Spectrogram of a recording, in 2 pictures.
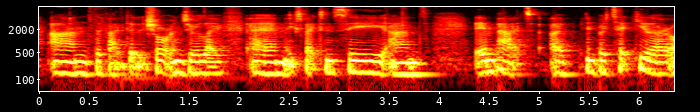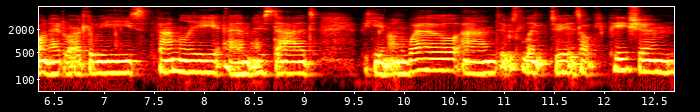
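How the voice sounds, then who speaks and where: A woman's very deep, low voice at a moderate pace, with fairly even intonation, very even loudness and noticeable background noise. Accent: Scottish. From Scotland. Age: 20s. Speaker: book reviewer. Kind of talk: casual talk to camera.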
